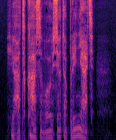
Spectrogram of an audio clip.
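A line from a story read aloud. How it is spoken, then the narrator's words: Whisper. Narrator (Russian): прошептал Ларри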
